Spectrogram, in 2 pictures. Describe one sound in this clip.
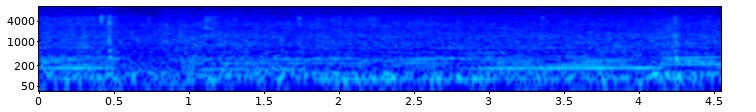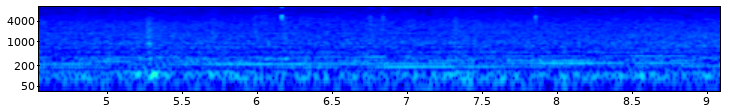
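A car engine hums steadily and shifts pitch as it accelerates.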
